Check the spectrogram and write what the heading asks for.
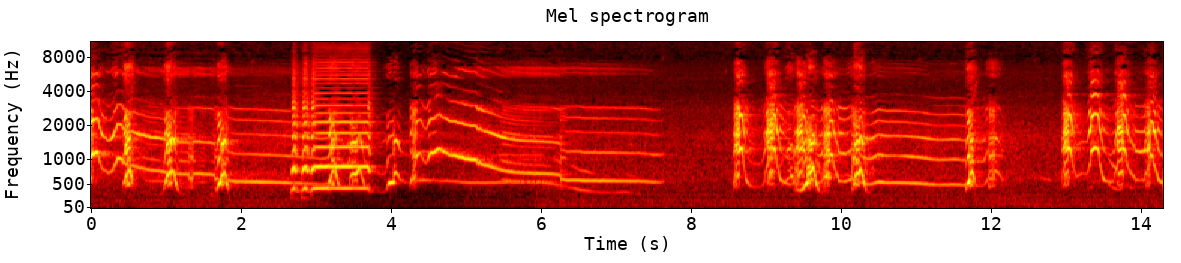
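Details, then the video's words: English Setters in chorus: layered howls sliding downward over several seconds, a steady harmonic tone in the middle, then rapid rounds of yipping, warbling cries repeated in quick bursts. "English Setters sing the Song of Their People"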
